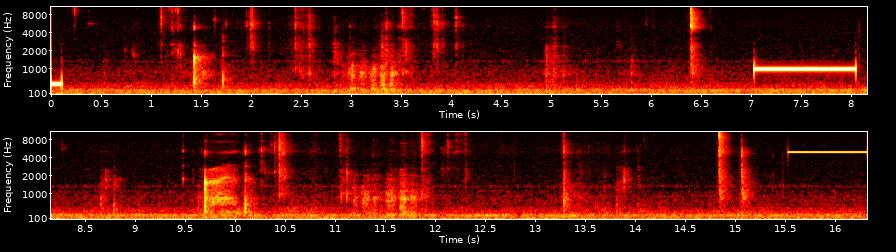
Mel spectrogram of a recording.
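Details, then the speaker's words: Simulated ASMR audiologist role-play, high/low frequency stage where the listener raises a hand or says yes on hearing a tone: steady pure beeps, one low-pitched, one high-pitched, over soft handling noises; pure-tone audiometry test tones. "so let's see here we're going to start with the high and low frequency testing what i want you to do is when you hear one of the sounds one of the tones you can either raise your hand or you can say yes okay"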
